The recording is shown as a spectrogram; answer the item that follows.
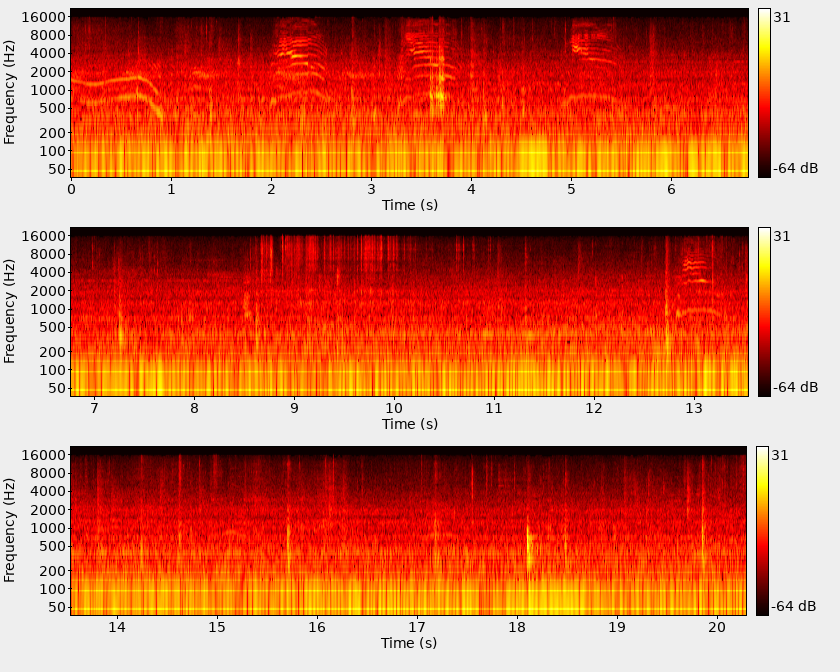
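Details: Newborn kittens from a litter of nine, kept in cat houses in a safe zone while learning to suckle. A burst of sharp, high mews fills the opening seconds, then fades to scattered faint calls amid low rumbling noise.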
